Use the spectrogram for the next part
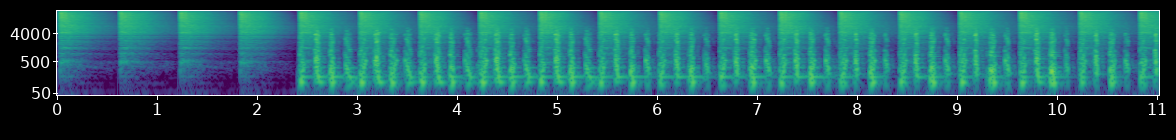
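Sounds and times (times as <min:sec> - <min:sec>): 
basic cutting guitar strumming: 0:02.4 - 0:11.0.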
